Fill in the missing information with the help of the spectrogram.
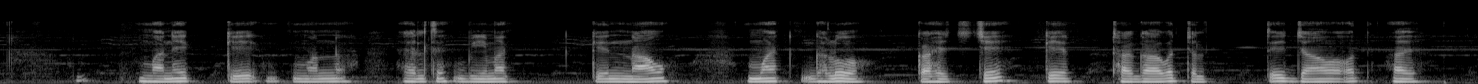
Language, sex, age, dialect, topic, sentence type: Chhattisgarhi, male, 25-30, Western/Budati/Khatahi, banking, statement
